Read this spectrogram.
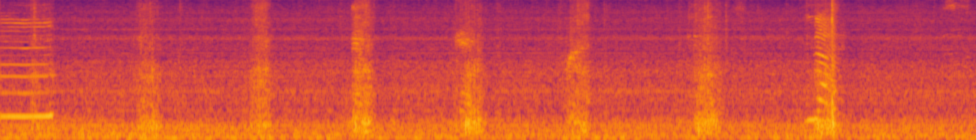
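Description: A small child shouts in short rhythmic bursts close by.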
